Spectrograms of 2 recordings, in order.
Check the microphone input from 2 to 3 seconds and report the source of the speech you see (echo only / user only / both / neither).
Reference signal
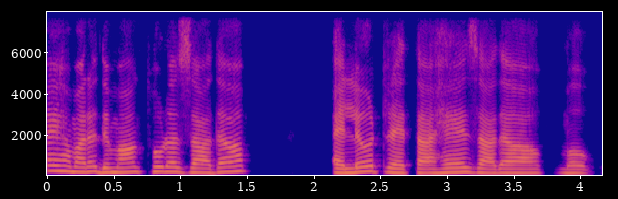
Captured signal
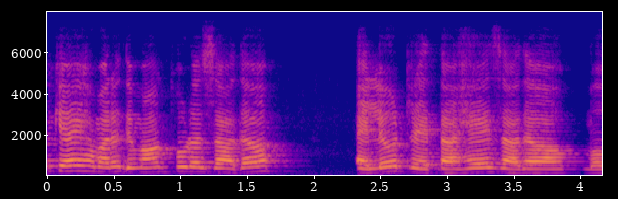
echo only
